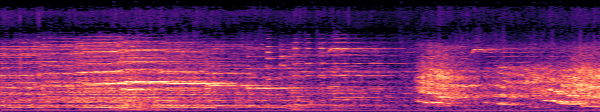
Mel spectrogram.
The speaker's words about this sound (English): It was a lion, wasn't it? Yes. Wait till I reload my rifle. Do you think it was close to us? No, but it was ahead.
